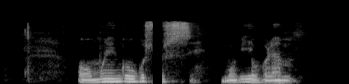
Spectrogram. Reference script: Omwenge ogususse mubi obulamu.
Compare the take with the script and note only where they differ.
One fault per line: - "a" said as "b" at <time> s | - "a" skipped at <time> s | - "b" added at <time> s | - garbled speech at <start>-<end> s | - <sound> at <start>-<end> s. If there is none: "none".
- dropout at 1.5-1.6 s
